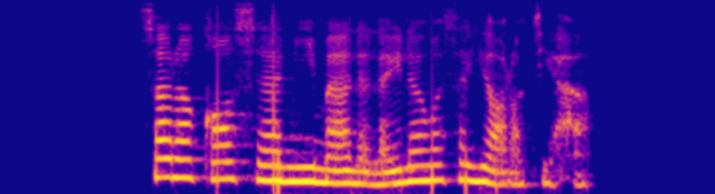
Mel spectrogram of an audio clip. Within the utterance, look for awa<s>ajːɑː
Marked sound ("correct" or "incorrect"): correct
